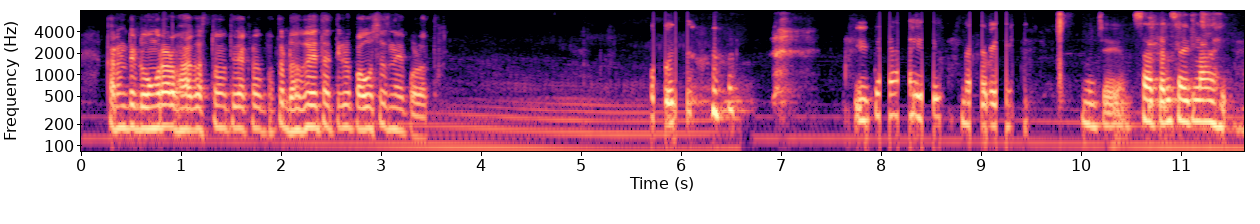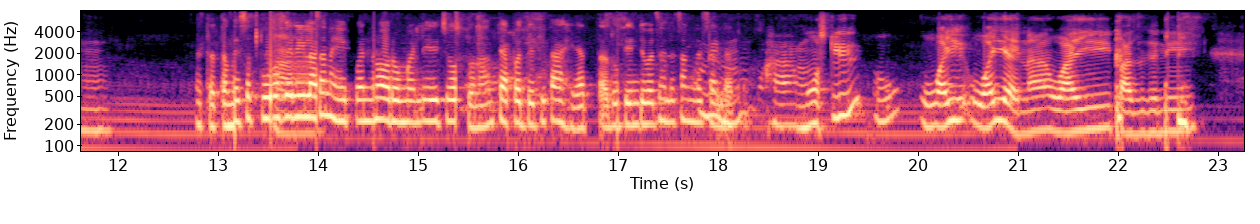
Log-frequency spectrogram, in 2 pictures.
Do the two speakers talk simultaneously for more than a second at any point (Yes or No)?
No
